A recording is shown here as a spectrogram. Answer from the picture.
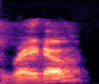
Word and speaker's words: Raido: But, um it's basically I would pronounce that as Raido. And then maybe Rio for the um Old Norse. But, that kind of look That's almost like radio.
